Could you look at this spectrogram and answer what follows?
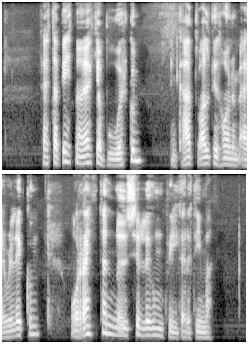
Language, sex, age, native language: Icelandic, male, 60-69, Icelandic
